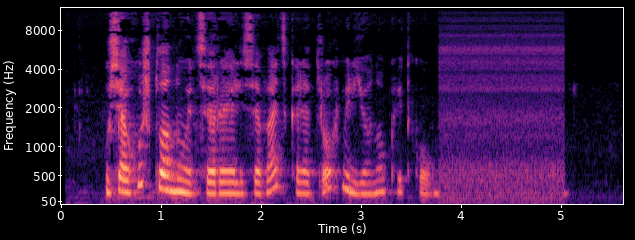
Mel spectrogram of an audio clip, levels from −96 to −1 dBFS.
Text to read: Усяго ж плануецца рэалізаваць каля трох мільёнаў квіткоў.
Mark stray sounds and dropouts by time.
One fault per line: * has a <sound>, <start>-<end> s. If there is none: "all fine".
all fine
